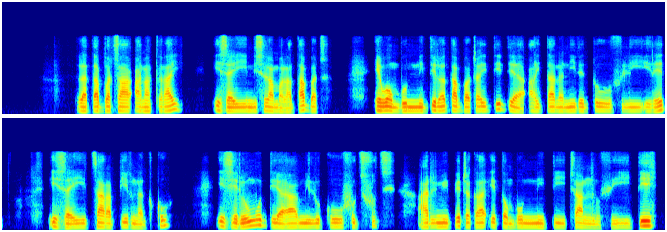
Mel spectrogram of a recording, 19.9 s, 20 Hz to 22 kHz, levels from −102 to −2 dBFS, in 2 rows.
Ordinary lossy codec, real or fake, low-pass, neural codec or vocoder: MP3, 64 kbps; fake; 7.2 kHz; codec, 16 kHz, 0.8 kbps, ZipCodec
